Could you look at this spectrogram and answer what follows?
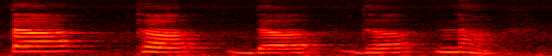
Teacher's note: आपकी जीभ त दांतों को स्पर्श करेंगी, इसलिए इसे दंत्य कहते हैं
